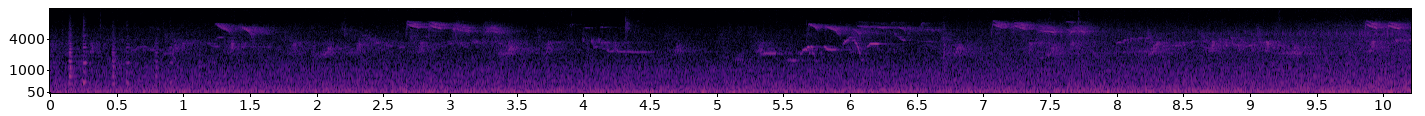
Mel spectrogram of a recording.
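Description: Faint birdsong: short, high chirps, many sliding downward, coming every second or so over a low, steady outdoor background.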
